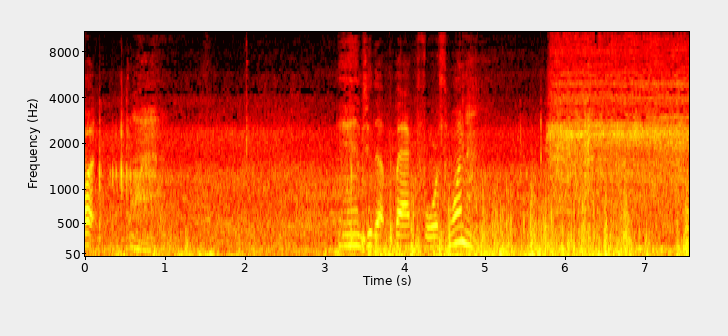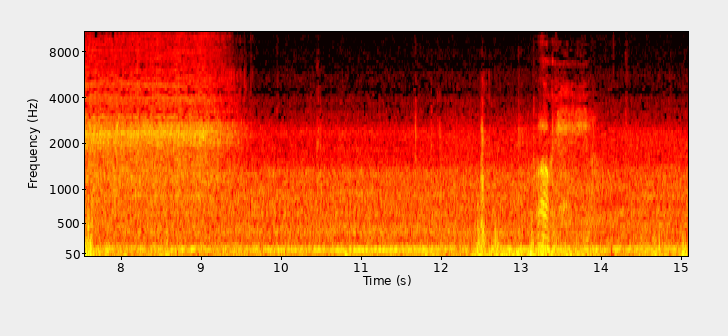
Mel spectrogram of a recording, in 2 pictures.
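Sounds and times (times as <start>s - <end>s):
electric ratchet whining: 5.7s - 9.8s.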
